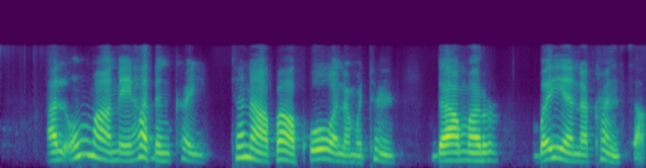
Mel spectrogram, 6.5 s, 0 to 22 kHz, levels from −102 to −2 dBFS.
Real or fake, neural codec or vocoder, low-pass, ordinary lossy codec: fake; codec, 16 kHz, 1 kbps, X-Codec, HuBERT features, trained on balanced general audio; 7.2 kHz; AAC, 64 kbps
